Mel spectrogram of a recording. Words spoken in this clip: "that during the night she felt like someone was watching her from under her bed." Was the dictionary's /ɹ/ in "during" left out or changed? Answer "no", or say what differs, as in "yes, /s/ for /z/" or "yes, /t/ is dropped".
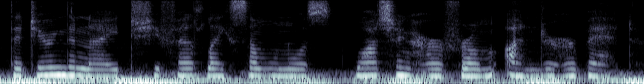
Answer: no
